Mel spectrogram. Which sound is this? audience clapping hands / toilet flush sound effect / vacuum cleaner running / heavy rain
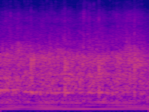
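audience clapping hands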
